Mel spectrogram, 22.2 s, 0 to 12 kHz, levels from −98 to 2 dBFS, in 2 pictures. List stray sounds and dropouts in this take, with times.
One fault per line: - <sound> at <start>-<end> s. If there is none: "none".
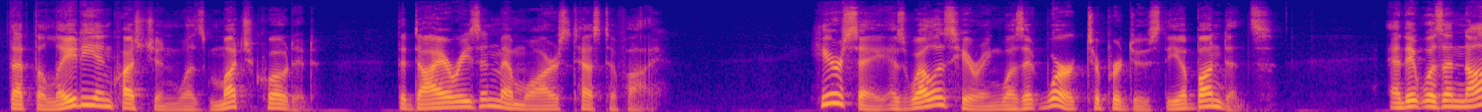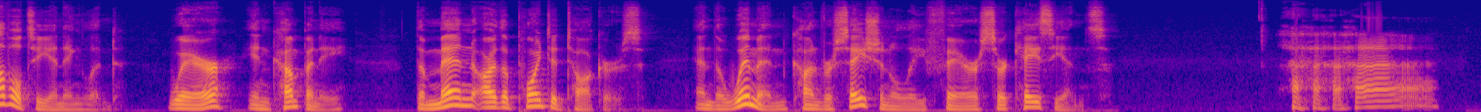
- laugh at 20.5-21.9 s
